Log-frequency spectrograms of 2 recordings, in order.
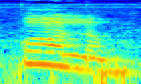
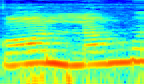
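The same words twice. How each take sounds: First: The final n sound is silent. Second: The final n sound is pronounced. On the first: The speaker calls it right. "एन का व, आपको voice नहीं आएगा" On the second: The speaker calls it wrong. "कॉलम न नहीं"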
